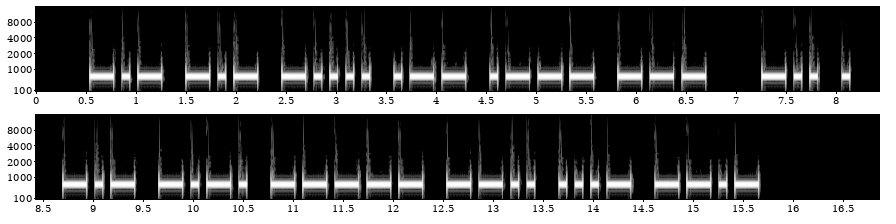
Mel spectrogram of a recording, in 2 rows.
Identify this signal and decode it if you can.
Morse code, heard as a keyed tone, about 15 wpm, 700 Hz. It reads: KK6WJO DE KC0ZVQ
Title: USA Callsign DE Callsign 15wpm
